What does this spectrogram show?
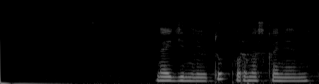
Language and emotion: Russian, neutral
